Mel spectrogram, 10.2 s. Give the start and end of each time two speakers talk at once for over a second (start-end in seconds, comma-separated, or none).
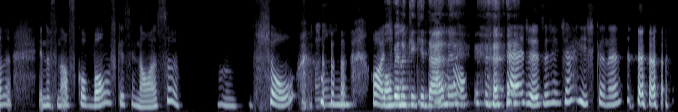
5.7-7.1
